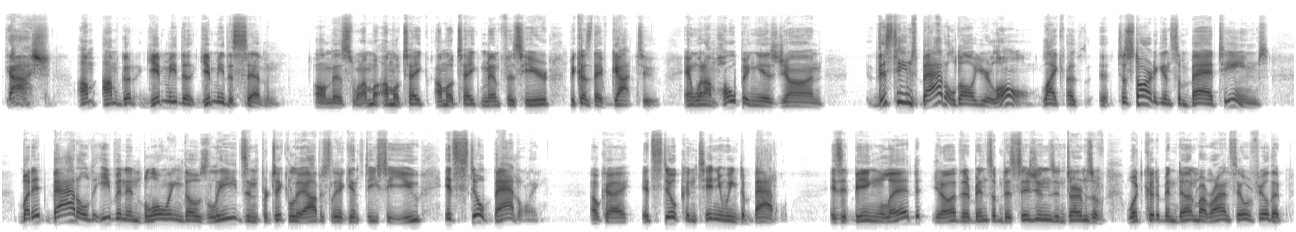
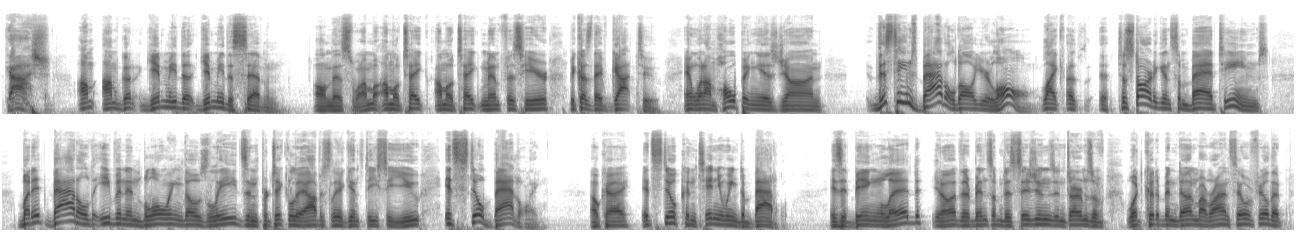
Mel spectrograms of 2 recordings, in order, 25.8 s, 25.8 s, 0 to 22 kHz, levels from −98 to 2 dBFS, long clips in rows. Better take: second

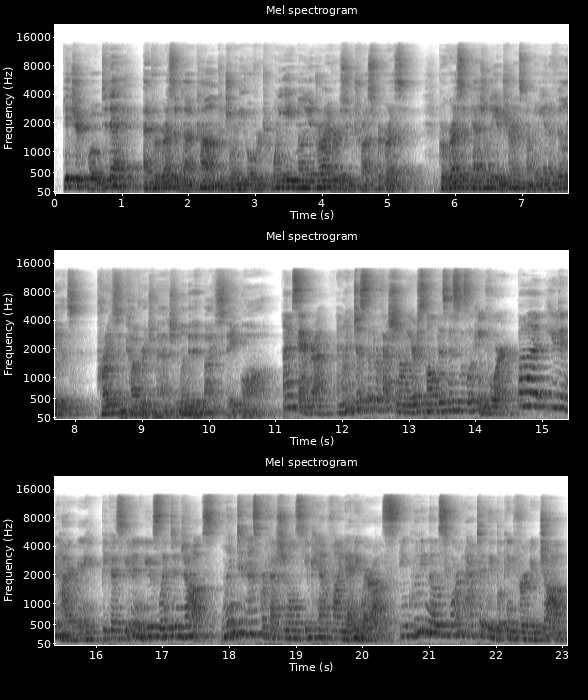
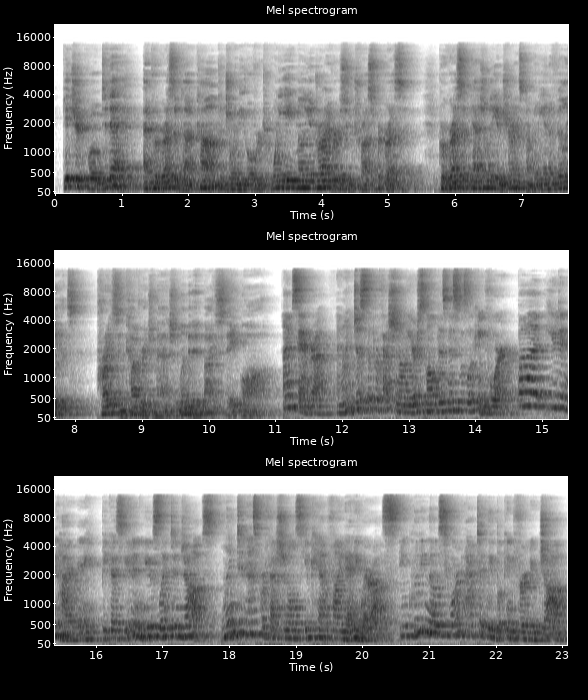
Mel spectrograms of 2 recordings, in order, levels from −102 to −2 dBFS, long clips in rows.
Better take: neither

